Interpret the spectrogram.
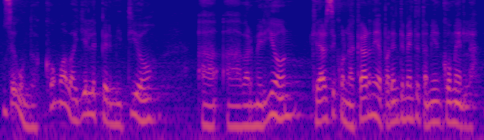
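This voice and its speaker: A man's voice: mid-range voice, expressive, normal speed, creaky, mellow, slightly rough, big-room sound. A man, a rabbi, teaching a Talmud lesson and acting out the dialogue with rhetorical questions to his listeners. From Colombia.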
